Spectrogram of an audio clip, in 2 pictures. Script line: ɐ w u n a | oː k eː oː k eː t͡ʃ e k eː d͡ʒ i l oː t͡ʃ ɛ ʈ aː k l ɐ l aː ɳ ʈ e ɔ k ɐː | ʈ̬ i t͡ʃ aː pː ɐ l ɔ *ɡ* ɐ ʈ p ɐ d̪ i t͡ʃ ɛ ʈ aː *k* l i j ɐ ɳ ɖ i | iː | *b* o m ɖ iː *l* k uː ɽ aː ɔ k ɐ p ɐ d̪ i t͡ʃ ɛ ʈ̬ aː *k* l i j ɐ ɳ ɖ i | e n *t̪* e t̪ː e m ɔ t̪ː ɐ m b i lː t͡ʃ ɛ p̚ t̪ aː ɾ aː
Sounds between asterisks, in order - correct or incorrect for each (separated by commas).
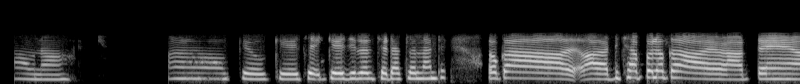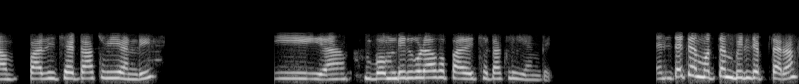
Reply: incorrect, correct, correct, correct, correct, correct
